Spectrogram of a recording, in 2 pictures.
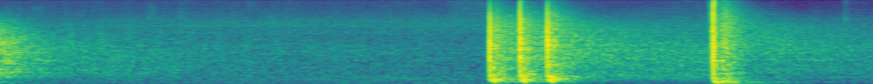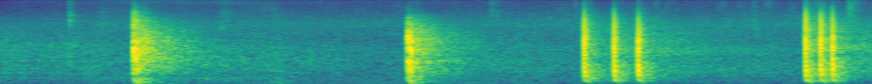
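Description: Aerial firework shells bursting overhead: a string of sharp bangs every one to two seconds, some single and some in quick runs of two or three, each trailing off in a fading echo.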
